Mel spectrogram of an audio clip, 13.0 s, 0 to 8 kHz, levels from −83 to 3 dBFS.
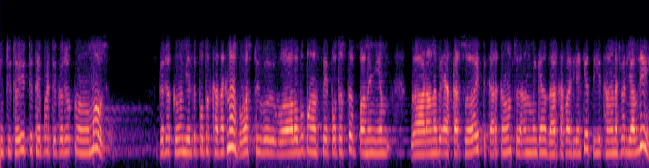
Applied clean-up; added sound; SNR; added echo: none; none; none; reverberation time 1.8 s.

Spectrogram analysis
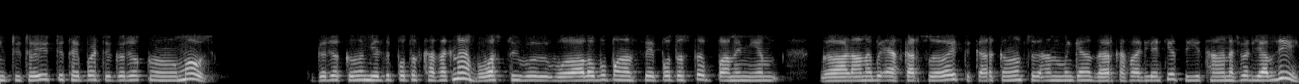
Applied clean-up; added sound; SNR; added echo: none; none; none; none.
